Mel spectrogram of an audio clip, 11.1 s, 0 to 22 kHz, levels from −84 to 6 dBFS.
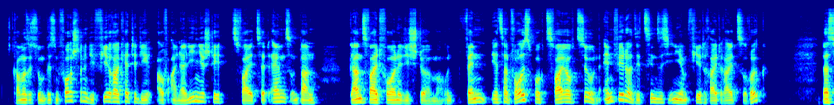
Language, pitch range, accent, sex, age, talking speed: German, 115-160 Hz, German, male, 30-49, 210 wpm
